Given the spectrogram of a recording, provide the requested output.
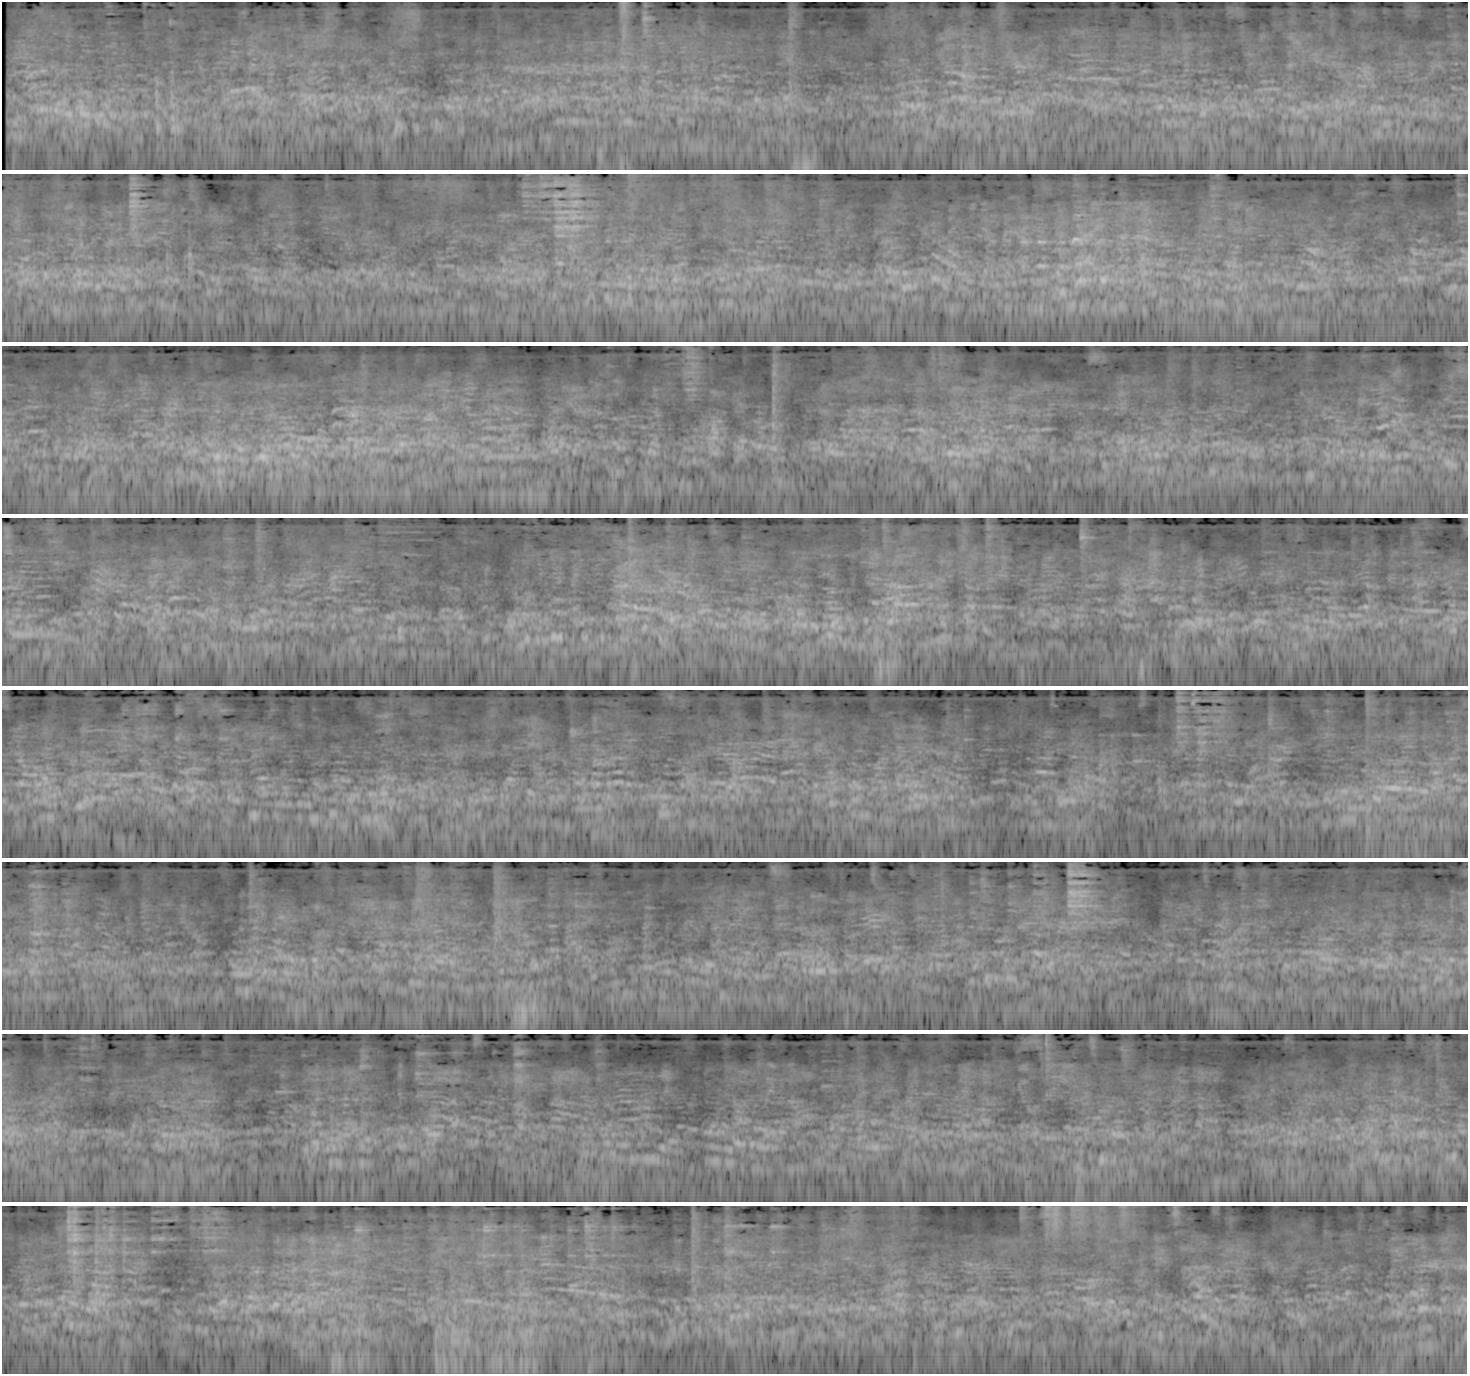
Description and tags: crowd int busy diner NYC, USA
busy, crowd, diner, int, NYC, USA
